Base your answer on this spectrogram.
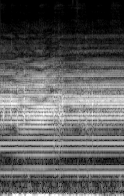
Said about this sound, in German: Ist das jetzt ein schönes Brummen?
